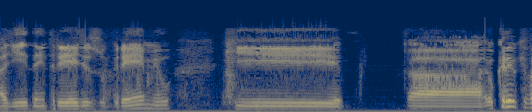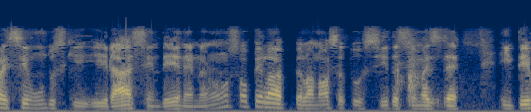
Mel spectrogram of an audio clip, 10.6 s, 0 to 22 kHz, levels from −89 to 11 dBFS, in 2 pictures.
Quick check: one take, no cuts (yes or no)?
yes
